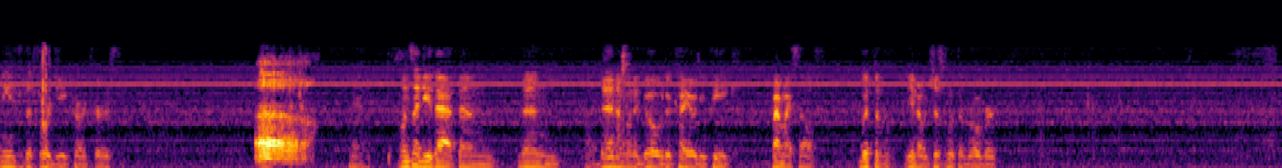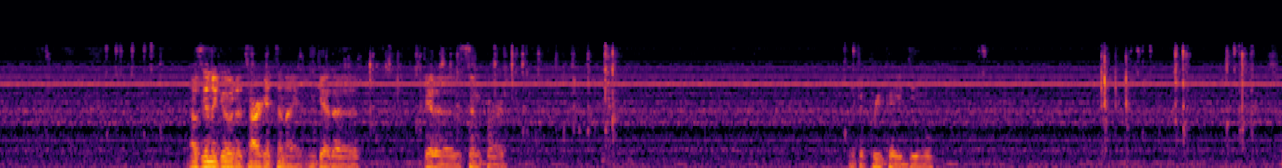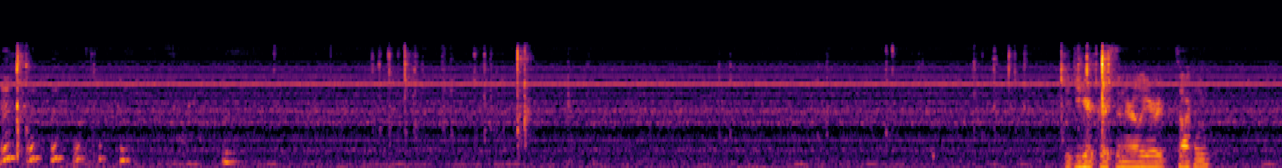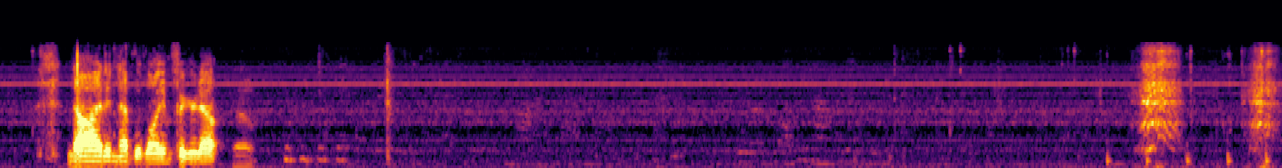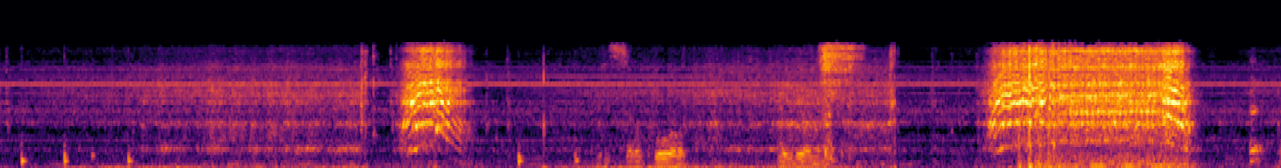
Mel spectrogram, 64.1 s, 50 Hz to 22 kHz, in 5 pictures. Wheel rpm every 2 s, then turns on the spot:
0, 0, 0, 0, 0, 0, 0, 0, 0, 0, 0, 0, 0, 0, 0, 0, 0, 0, 0, 0, 0, 0, 0, 0, 0, 10, 10, 30, 10, 20, 60, 120.
52-54 56-60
